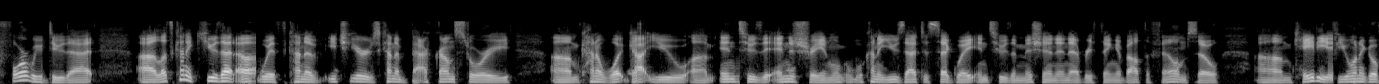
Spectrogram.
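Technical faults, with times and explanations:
0.37–0.42 s, 2.39–2.56 s, 6.31–6.37 s, 7.36–7.39 s, 9.44–9.46 s, 11.75–11.77 s and 13.29–13.33 s, concealed Bluetooth headset packet loss: packets from the headset went missing, and the phone filled each gap by looping a closely matching slice of the preceding waveform. The short gaps of 22.5 to 45 ms are 3 to 6 lost frames each. At 2.39 s, 112.5 ms of audio was lost in bursts of up to 30 ms spread over 165 ms, and it comes through as a brief buzzy, steady-level tone that warbles as real sound resumes.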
